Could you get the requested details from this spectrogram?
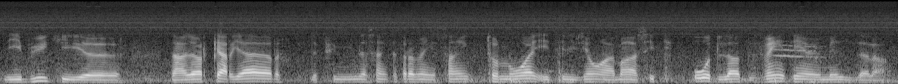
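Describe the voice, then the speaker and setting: A man's voice: mid-range voice, steady tone, moderate pace. Quebec male golf-style analyst, noisy old broadcast. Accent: Quebec French. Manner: informal, explanatory. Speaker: color analyst. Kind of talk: golf-commentator style analysis of a mini-putt match. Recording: noisy late-1980s TV sports recording.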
